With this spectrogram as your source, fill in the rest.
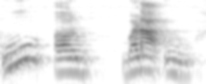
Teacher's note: उ और बड़ा उ जो है ये भी ओष्ठ से बोले जाते हैं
